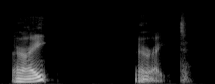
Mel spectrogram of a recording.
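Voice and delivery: ordinary talk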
